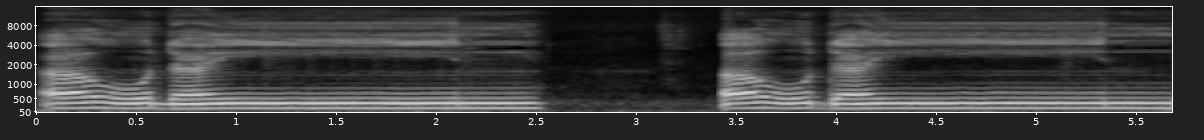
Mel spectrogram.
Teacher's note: dai ini kita panjangkan 2 harakat baru masuk ke nun mati. Contohnya, yusina biha audain.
